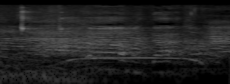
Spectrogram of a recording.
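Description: Faint background music: a soft held chord of steady tones, one note swelling in about a third of the way through and fading near the end. A small click just after the start.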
